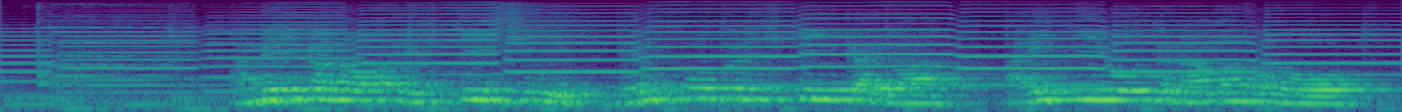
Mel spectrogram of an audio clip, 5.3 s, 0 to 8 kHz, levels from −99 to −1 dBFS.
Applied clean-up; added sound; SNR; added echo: none; Trumpet; 11 dB; reverberation time 1.3 s.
